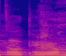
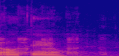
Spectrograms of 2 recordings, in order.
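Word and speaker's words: hôtel: Chẳng hạn như trong tiếng Pháp, chúng ta không nói hotel mà nói hotel.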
